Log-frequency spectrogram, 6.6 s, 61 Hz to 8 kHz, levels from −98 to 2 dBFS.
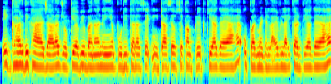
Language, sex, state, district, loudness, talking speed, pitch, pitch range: Hindi, female, Maharashtra, Gondia, -16 LUFS, 255 wpm, 175 Hz, 175-185 Hz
